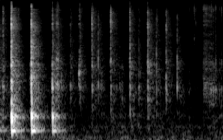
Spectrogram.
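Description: Rapid light plastic clicks and taps from a tube of bubble solution being opened and its wand drawn out. The clicks come thickest in the first half second and thin out after.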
